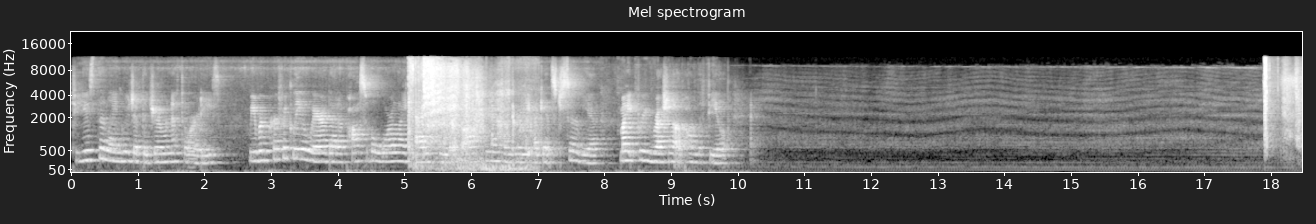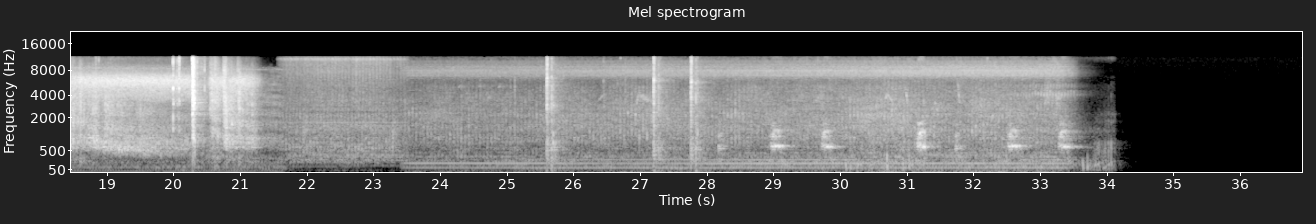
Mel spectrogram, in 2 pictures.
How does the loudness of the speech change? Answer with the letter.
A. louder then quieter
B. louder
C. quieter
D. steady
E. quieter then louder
D.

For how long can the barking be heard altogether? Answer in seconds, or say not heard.
6 s.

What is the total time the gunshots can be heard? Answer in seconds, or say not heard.
8 s.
